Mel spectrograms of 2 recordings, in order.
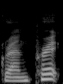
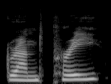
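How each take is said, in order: First: Prix is pronounced just the way it is spelled. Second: Prix is not pronounced the way it is spelled. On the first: The speaker calls it wrong. "I'm saying it as it's written" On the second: The speaker calls it right. "Apparently it's Grand Prix"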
